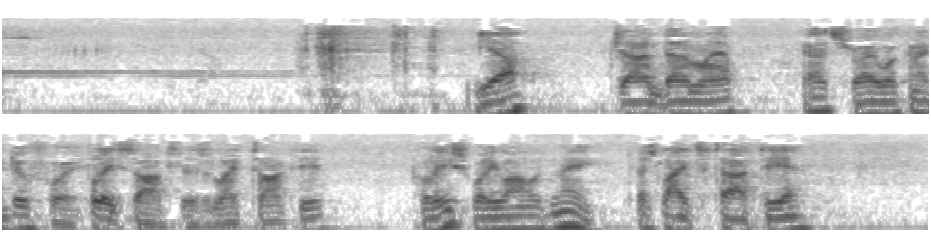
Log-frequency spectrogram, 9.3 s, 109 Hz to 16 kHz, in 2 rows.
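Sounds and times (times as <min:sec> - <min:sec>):
penthouse apartment doorbell buzzing with a steady electric tone: 0:00.0 - 0:01.8
low hum: 0:00.0 - 0:09.2
speech: 0:02.4 - 0:09.2.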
